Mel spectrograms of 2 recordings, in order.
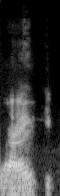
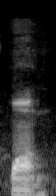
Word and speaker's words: Wang: It's not Wang. I just watched a little bit of his video. He pronounces it Wong. Oh, Wong? But it was an A? It's an A, but he pronounces it Wong.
